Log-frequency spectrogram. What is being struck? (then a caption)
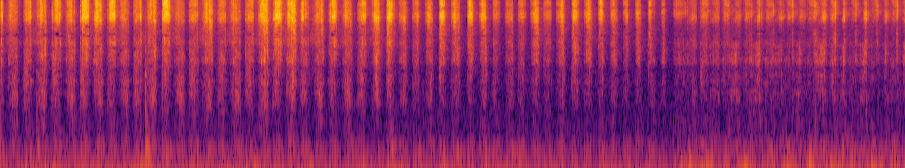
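Wax-coated scratch-art paper card. A wooden stylus scratches the pink area of a flat, thin, black-coated scratch-art card made of wax-coated paper. Rapid, repeated bright scratching strokes run steadily over a constant low rumble throughout.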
